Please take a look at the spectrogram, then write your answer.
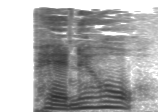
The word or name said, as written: PANDES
